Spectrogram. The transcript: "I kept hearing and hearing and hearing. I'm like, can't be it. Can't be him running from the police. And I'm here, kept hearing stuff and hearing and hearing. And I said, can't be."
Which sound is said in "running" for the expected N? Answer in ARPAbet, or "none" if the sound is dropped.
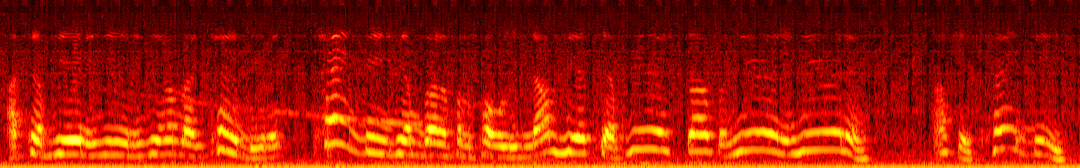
none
